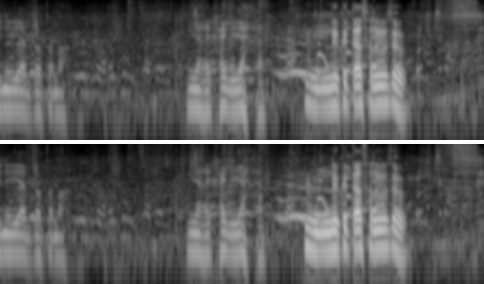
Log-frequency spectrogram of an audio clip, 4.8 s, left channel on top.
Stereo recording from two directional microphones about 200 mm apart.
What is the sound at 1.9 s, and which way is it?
Speech, 25° left (ahead or behind).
